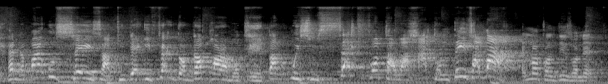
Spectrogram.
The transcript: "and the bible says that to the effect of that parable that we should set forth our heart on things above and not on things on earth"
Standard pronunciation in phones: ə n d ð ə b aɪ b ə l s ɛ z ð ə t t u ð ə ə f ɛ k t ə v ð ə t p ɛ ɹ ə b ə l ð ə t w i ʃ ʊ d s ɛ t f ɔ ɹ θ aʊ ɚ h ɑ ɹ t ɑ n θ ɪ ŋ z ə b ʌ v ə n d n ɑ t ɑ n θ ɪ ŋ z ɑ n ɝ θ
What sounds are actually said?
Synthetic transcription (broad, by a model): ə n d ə b aɪ b ə l s ɛ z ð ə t t u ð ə ə f ɛ k t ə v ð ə t p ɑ ɹ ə b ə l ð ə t w i ʃ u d s ɛ t f ɔ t aʊ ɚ h ɑ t ɑ n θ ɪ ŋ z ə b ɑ ə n n ɑ t ɑ n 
